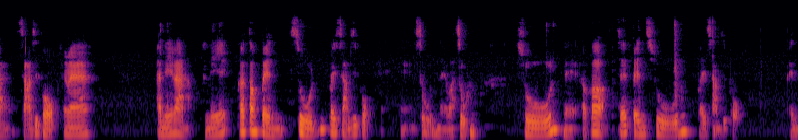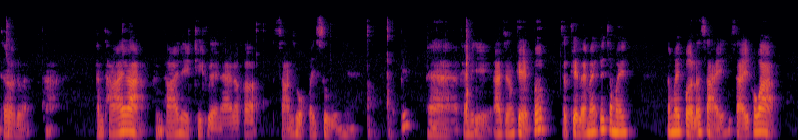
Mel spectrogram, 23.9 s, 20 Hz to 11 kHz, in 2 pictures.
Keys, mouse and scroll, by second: 2.3 click, 3.1 click, 8.1 click, 13.7 click, 15.7 click.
